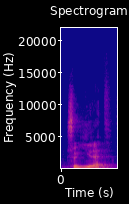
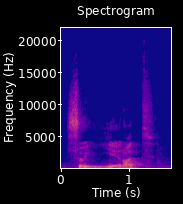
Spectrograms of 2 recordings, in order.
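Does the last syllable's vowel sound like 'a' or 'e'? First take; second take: e; a. First: The last syllable has a thin 'e' vowel. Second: The last syllable has a full 'a' vowel. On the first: The speaker calls it wrong. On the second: The speaker calls it right.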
